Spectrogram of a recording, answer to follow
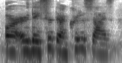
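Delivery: usual speaking voice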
